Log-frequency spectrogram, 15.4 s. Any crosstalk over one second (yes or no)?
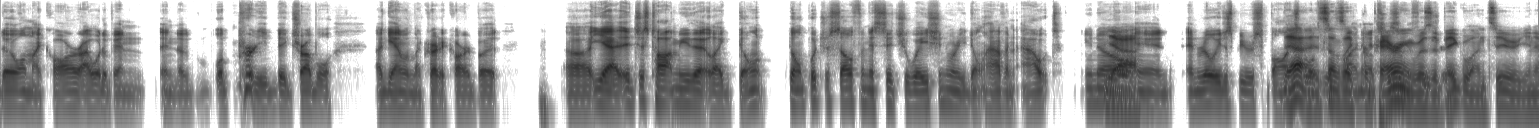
yes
